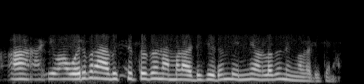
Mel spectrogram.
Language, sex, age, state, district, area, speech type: Malayalam, female, 30-45, Kerala, Idukki, rural, conversation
